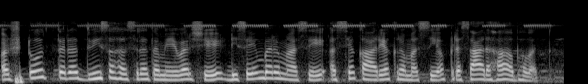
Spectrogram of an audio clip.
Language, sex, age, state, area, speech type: Sanskrit, female, 18-30, Goa, urban, read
